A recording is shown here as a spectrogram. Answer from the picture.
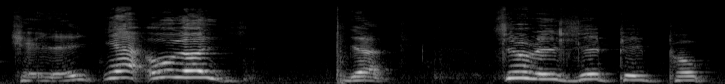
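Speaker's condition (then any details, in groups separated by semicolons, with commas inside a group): Cerebral palsy; spastic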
